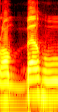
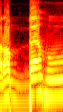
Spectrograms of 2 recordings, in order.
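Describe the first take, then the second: No difference in how they are said.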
